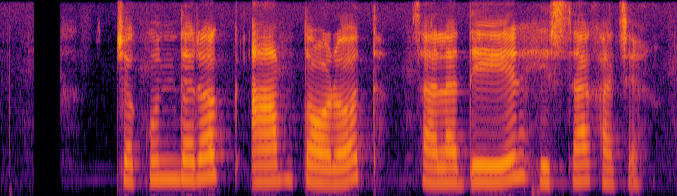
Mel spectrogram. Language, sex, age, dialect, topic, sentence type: Magahi, female, 18-24, Northeastern/Surjapuri, agriculture, statement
